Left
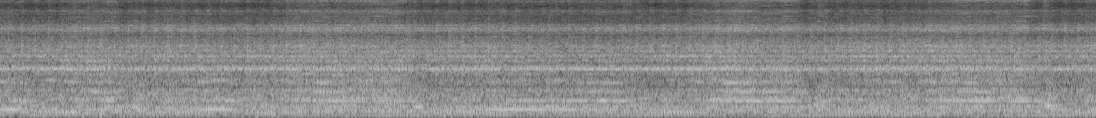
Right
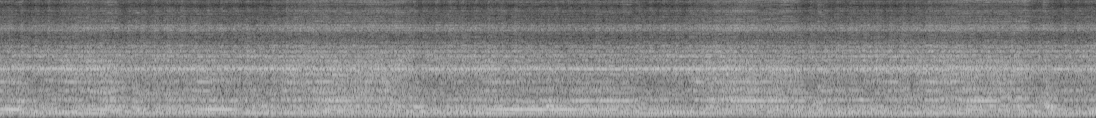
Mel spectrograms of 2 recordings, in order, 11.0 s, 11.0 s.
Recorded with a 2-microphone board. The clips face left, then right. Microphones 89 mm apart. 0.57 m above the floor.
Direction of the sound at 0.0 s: 25° right (ahead or behind).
